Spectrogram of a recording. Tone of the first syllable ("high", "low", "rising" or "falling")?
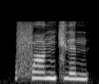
high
